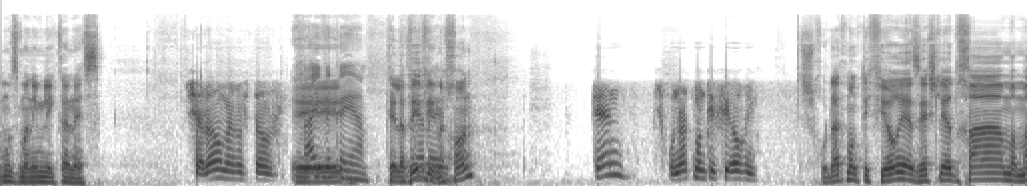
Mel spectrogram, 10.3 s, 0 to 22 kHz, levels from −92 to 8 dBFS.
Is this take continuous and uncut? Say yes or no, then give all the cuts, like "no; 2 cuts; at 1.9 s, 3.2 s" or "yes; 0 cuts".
no; 1 cut; at 1.8 s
